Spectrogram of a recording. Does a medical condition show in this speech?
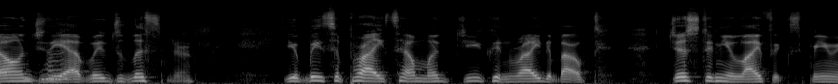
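Yes: cerebral palsy.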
